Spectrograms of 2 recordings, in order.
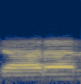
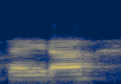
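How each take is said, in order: First: The word is said with an Australian pronunciation. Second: The word is said with a non-Australian pronunciation. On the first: "I'm born in Australia, if you can't tell, because I do say data" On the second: "not data"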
